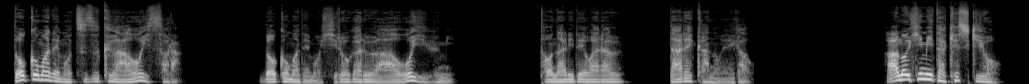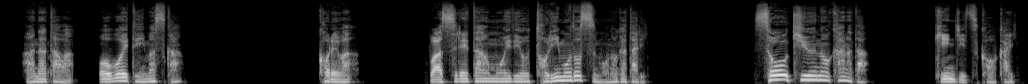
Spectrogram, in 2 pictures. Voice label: Narration Shittori

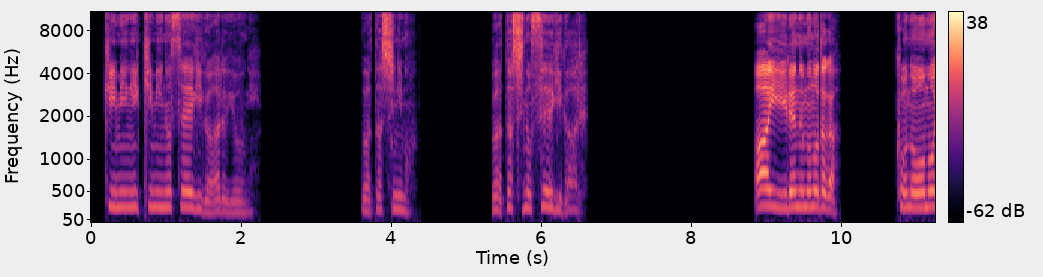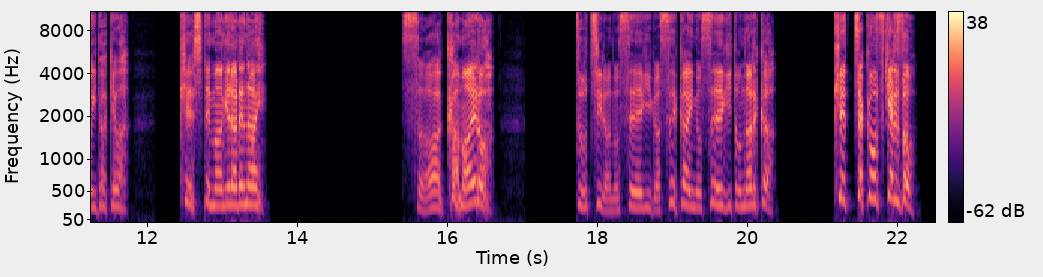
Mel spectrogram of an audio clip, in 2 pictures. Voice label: voicesample Otonajosei

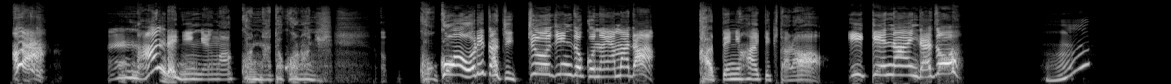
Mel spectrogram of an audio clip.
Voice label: voice sample, animal

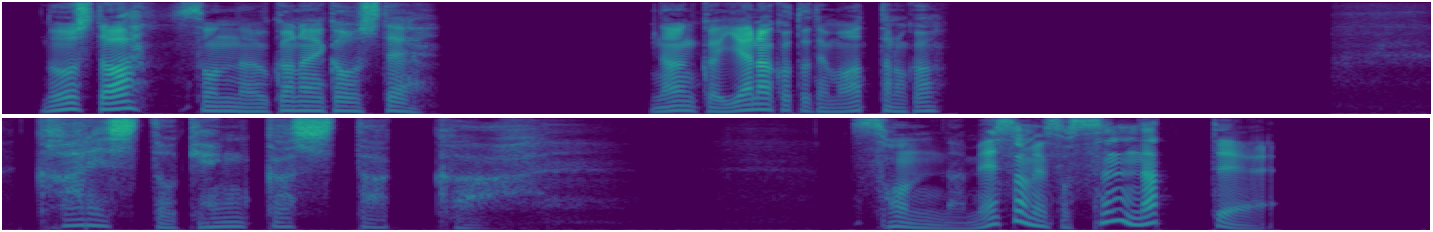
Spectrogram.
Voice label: Reliable Youth; 頼りになる青年

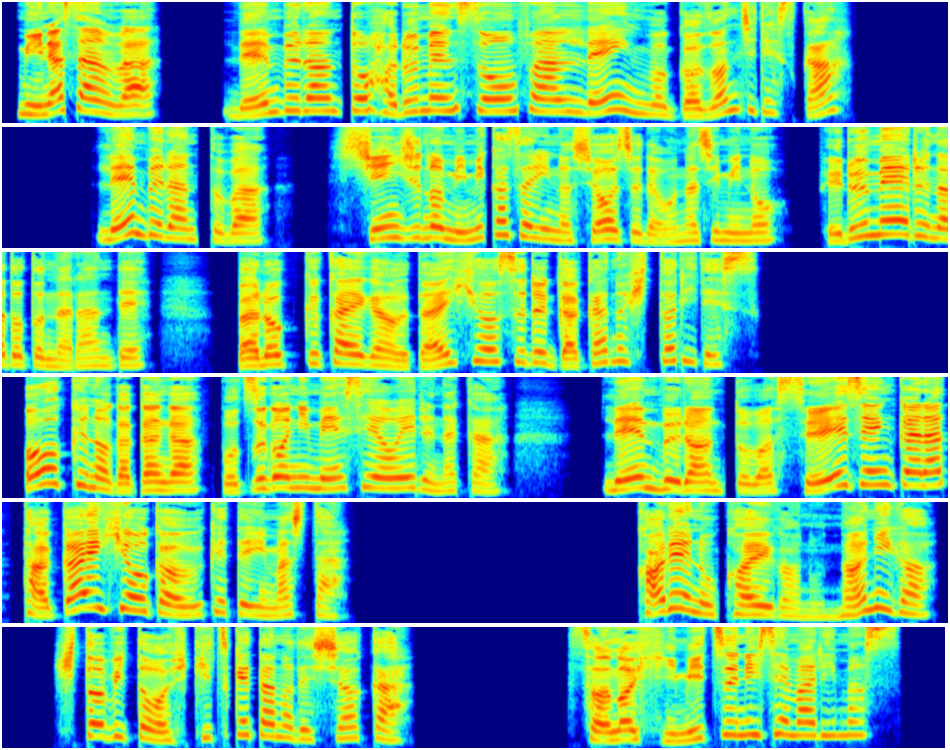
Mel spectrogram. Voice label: Narration Kyouiku

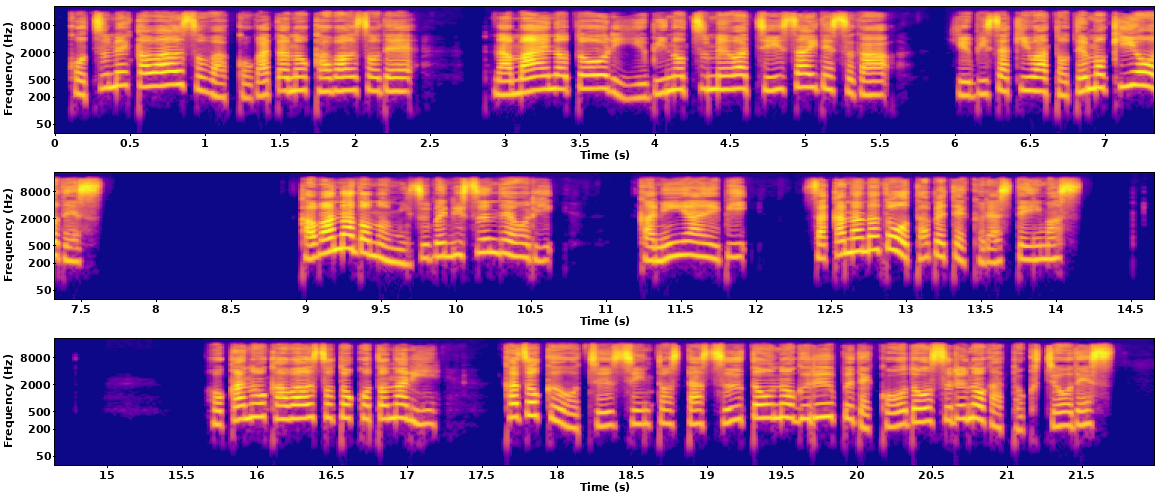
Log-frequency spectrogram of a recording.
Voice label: Narration

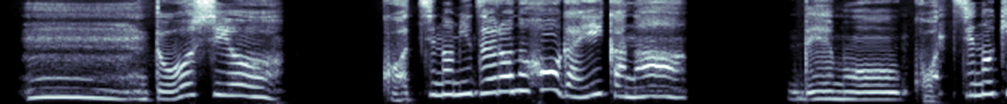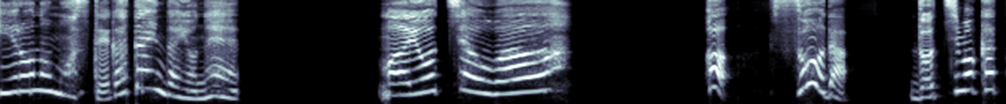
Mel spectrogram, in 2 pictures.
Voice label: voice sample, Kind Sister

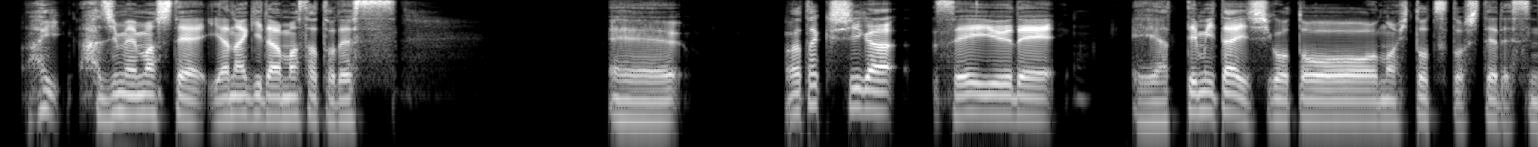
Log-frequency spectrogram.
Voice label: Free Conversation

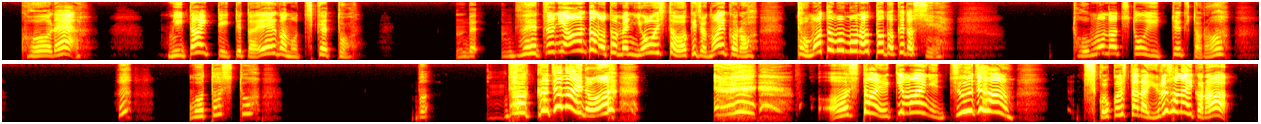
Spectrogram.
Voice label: Tsundere, ツンデレ少女

